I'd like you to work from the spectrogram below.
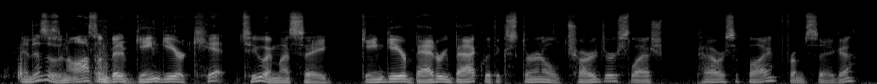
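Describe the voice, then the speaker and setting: A man speaks at a moderate pace with medium pitch and ordinary pitch variation, in a plain, everyday voice. The recording is very clean, with a silent background. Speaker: retro computer repair hobbyist and YouTuber. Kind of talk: casual talk to camera while working at a bench.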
